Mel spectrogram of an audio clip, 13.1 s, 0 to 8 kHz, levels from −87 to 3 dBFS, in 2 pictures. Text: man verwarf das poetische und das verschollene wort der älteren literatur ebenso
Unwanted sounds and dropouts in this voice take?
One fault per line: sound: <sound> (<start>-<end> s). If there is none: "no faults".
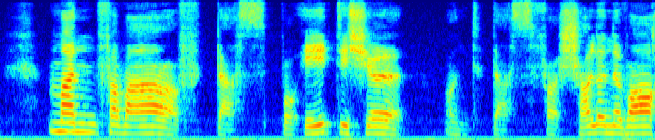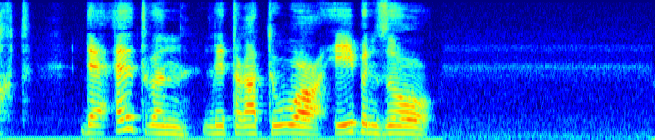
no faults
